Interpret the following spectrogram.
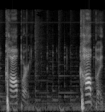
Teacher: the p is generally silent the o is also not emphasized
